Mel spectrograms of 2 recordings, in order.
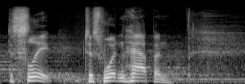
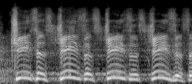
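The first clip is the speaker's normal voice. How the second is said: fast, much higher cry of a name; frantic yell; 9 semitones higher than usual. A narrator's reading. Daughter crying out beside her wounded father, frantic and much higher. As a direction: call out as quickly as your tongue can. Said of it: "I was yelling".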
